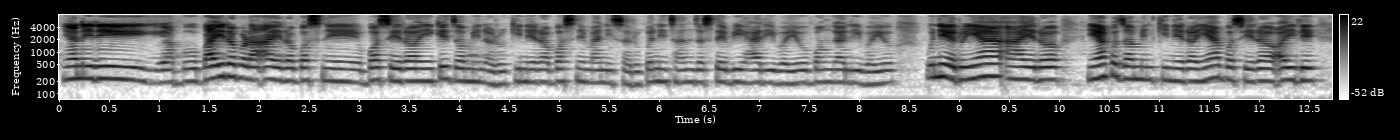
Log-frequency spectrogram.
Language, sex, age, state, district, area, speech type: Nepali, female, 45-60, West Bengal, Kalimpong, rural, spontaneous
